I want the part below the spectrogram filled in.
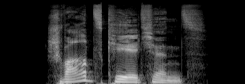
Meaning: genitive singular of Schwarzkehlchen
- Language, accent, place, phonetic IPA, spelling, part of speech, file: German, Germany, Berlin, [ˈʃvaʁt͡sˌkeːlçəns], Schwarzkehlchens, noun, De-Schwarzkehlchens.ogg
